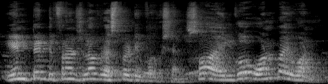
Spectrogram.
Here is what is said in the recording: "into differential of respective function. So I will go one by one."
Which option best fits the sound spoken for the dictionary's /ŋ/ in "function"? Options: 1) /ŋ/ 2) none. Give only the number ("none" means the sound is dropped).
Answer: 2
